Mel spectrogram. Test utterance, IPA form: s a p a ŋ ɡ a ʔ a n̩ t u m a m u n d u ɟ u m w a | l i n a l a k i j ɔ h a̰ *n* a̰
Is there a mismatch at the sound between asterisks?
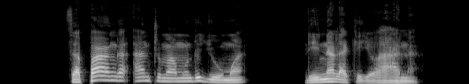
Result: no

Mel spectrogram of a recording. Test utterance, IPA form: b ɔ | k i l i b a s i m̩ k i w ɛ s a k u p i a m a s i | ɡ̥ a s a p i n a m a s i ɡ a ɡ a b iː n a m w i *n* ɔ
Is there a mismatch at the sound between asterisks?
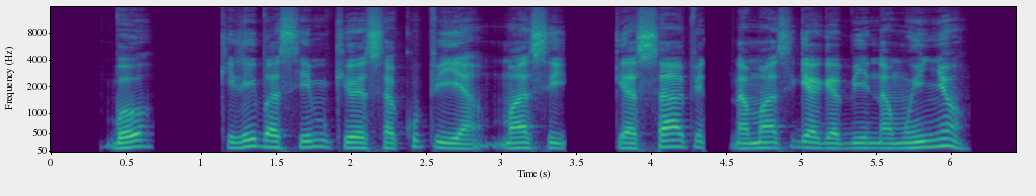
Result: yes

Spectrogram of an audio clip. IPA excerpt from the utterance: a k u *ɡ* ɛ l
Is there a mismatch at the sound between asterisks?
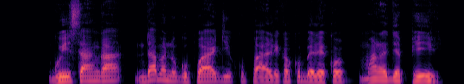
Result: yes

